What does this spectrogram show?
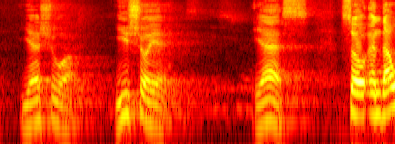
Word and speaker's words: Yeshua: But how do you pronounce the name? You guys know? Joshua is not Joshua. It's Yeshua. Yeshua.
